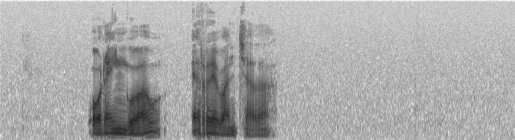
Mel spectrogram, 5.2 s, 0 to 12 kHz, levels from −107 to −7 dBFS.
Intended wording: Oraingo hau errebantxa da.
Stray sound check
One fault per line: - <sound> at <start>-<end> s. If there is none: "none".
none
